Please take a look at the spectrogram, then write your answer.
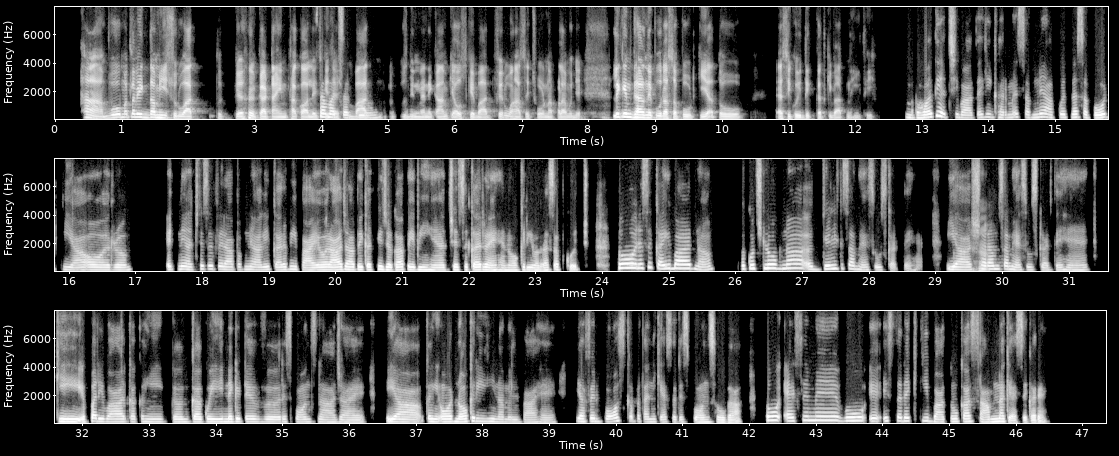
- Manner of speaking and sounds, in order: chuckle; in English: "टाइम"; in English: "जस्ट"; in English: "सपोर्ट"; other background noise; in English: "सपोर्ट"; tapping; in English: "गिल्ट"; in English: "नेगेटिव रिस्पॉन्स"; in English: "बॉस"; in English: "रिस्पॉन्स"
- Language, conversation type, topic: Hindi, podcast, नौकरी छोड़ने का सही समय आप कैसे पहचानते हैं?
